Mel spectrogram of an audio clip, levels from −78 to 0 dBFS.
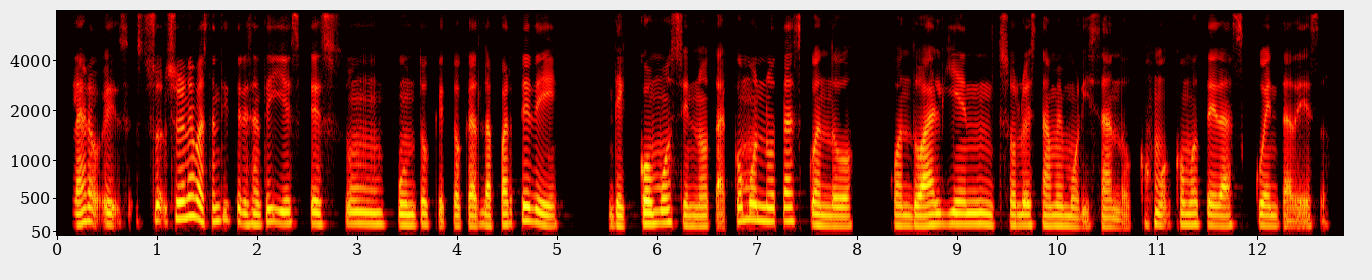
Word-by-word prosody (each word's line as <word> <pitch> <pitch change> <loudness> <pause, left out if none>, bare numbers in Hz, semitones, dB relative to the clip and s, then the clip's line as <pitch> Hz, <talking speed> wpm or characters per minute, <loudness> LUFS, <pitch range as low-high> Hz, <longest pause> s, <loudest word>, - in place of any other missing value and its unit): Claro, - - +1
eh, - - 0 0.2
su 200 -3 -3
suena 225 +6 +4
bastante 195 -3 +1
interesante 150 -4 -1
y 170 -3 +1
es 160 0 -4
es 150 -1 -1
un 155 -1 +1
punto 140 0 +1
que 150 - -6
tocas, 135 0 -1
la 135 -3 +1
parte 150 +7 +2
de 140 -6 +1 0.5
de 130 -2 -1
cómo 160 +3 +5
se 165 -5 -2
nota, 130 0 -1
¿cómo 205 +3 +1
notas 190 0 +1
cuando 130 -5 +1 0.3
cuando 135 -1 +1
alguien 150 +1 +3
solo 140 0 0
está 140 -1 -1
memorizando? 125 -3 -2
¿Cómo 140 0 -4
cómo 145 0 0
te 140 -2 0
das 135 +3 -1
cuenta 130 - -2
de - - -4
eso? - - -12
145 Hz, 165 wpm, -25 LUFS, 135-160 Hz, 0.5 s, cómo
